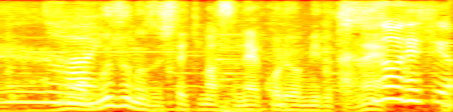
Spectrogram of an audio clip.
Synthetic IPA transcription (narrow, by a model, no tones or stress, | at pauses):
momɯ̟zɨmɯ̟zɨɕi̥t̪e̞kʲimasɨne̞ko̞ɾe̞o̞mʲiɾɯ̟t̪o̞ne̞soːd̪esɨjo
